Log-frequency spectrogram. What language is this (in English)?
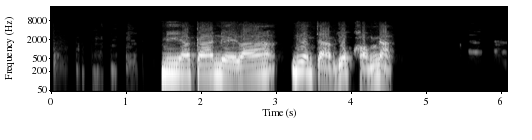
Thai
